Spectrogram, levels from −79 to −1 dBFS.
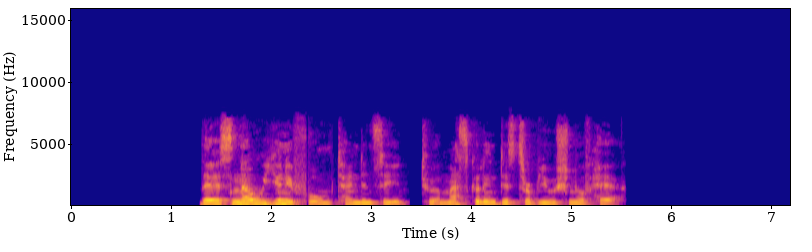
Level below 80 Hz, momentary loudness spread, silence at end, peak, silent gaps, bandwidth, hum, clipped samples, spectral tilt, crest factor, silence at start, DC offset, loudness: -60 dBFS; 11 LU; 1.7 s; -2 dBFS; 3.40-3.50 s; 7.6 kHz; none; under 0.1%; -6 dB/octave; 18 dB; 1.3 s; under 0.1%; -18 LUFS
